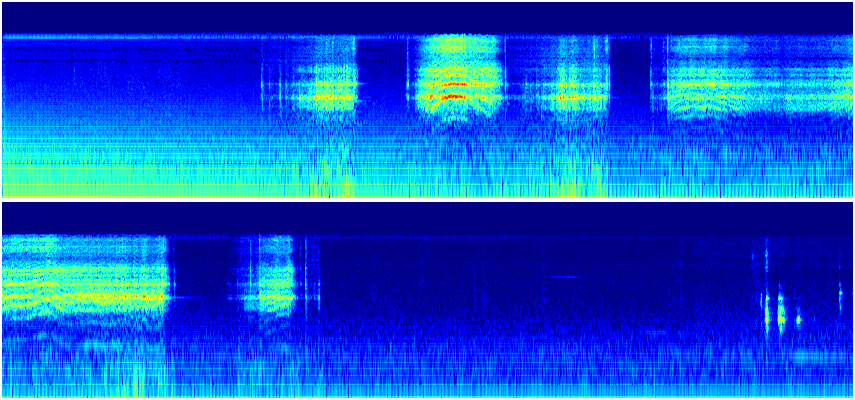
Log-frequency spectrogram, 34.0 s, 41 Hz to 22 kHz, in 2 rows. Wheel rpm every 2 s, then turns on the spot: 0, 0, 0, 10, 80, 20, 20, 30, 50, 50, 10, 10, 0, 0, 0, 0, 0.
6-8 10-12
